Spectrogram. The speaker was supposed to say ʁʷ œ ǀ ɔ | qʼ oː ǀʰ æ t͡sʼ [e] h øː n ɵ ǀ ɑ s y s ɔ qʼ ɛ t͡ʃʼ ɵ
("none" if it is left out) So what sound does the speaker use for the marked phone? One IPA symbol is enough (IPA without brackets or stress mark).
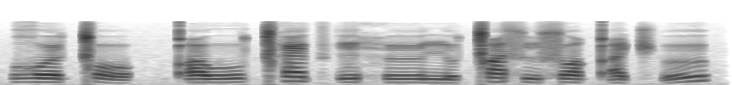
e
